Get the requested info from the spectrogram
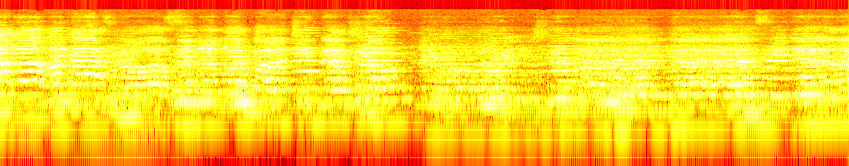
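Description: Two women singing a folk song to a string band of fiddles and double bass, the bass holding long low notes beneath the voices and bowed strings.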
